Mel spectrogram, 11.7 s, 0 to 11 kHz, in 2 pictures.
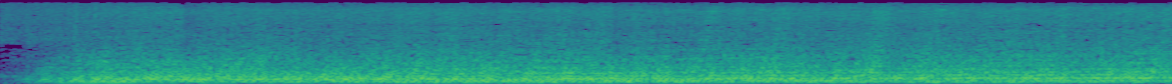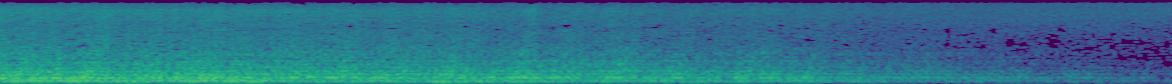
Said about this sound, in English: Right, the hull doors are open. 5 seconds to main engine burn. From now.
